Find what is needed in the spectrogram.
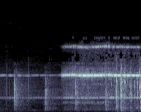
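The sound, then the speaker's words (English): A telephone rings loudly in a home, a sustained shrill ringing tone with rapid pulsing bursts, preceded by a couple of short taps. “Now the phone.”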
